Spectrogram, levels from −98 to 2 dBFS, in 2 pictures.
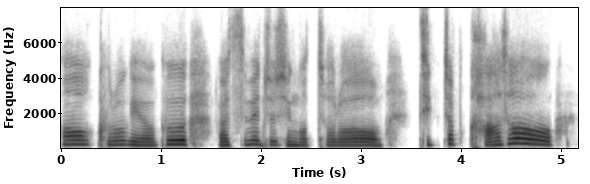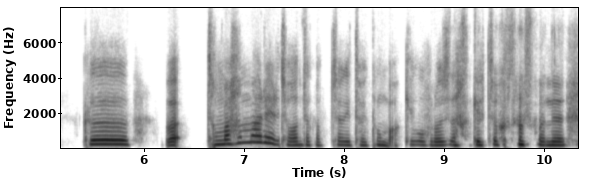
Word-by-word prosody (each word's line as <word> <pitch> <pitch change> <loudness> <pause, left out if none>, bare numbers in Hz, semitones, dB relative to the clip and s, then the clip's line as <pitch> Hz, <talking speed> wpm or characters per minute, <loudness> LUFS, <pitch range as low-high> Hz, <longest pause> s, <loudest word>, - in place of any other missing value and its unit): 아 235 0 +1
그러게요. 205 -4 -3
그 235 0 +5 0.3
말씀해 220 +5 -3
주신 205 -2 -5
것처럼 180 0 -2 0.3
직접 215 +4 -5
가서 230 +3 +3 0.5
그 240 -1 +7 0.4
와 195 +2 +4 0.3
정말 230 +4 +3
1 320 +5 -3
마리를 340 -8 +2
저한테 200 0 -3
갑자기 195 +2 -7
덜컥 190 +1 -5
맡기고 205 +3 -7
그러진 195 +1 -2
않겠죠? 195 +2 -2
그러면은 195 -3 +1
205 Hz, 265 characters per minute, -19 LUFS, 190-235 Hz, 0.5 s, 그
